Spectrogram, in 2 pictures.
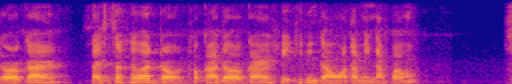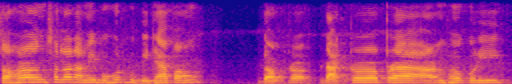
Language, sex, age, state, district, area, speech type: Assamese, female, 45-60, Assam, Jorhat, urban, spontaneous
